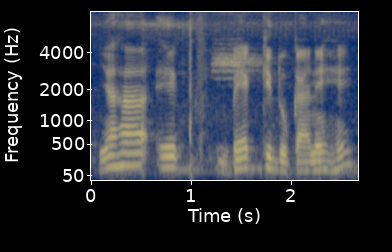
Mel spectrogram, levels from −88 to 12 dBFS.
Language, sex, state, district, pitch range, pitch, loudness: Hindi, male, West Bengal, Alipurduar, 120-160 Hz, 145 Hz, -17 LUFS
